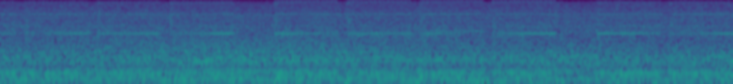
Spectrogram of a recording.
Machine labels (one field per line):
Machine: slide rail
